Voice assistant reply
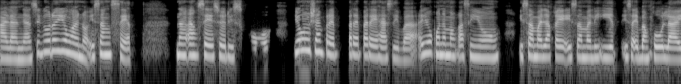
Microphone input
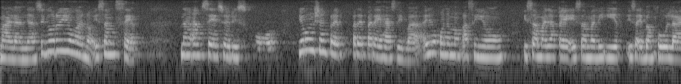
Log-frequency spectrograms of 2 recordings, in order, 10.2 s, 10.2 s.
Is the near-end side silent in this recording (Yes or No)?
Yes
